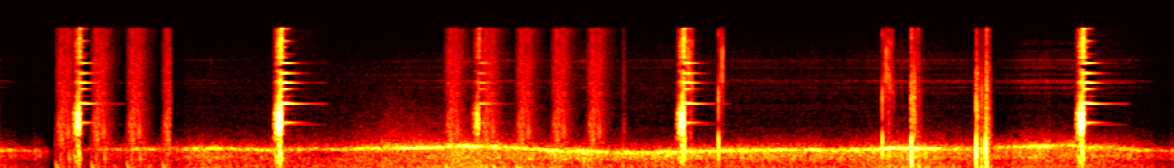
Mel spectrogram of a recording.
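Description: Metal spikes shoot out and clang with ringing blows.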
